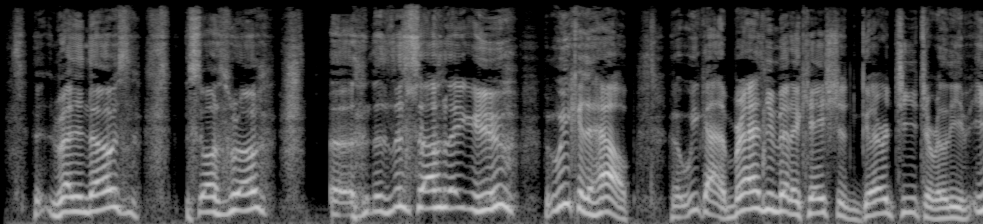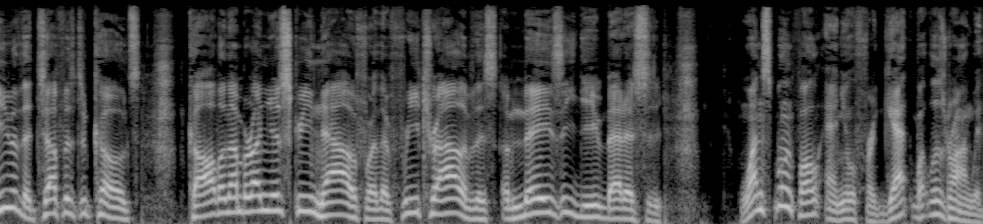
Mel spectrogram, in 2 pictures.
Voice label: Medication M, Commercial, cold medication, male announcer stuffed up, advertisement; (human voice speaking); Broadcast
